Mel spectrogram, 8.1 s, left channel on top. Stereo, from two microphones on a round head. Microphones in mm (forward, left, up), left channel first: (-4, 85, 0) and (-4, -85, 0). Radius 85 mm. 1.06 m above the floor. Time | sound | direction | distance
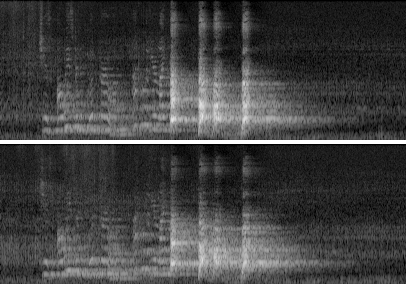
0.8 | a woman speaking | 65° left (ahead or behind) | 4 m
3.4 | a dog barking | 55° left (ahead or behind) | 0.8 m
